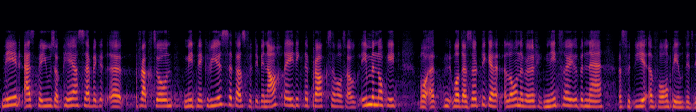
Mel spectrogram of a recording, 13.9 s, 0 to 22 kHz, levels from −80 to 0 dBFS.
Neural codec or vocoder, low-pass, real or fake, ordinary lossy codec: codec, 16 kHz in and 24 kHz out, 0.9 kbps, LongCat-Audio-Codec, four codebook decoder; 7.2 kHz; fake; none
